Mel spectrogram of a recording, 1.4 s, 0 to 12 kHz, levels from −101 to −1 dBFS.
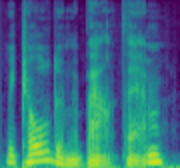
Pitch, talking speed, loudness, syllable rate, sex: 115 Hz, 220 wpm, -17 LUFS, 5.0 syllables/s, male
